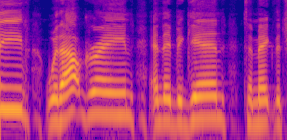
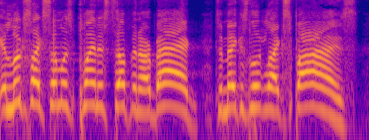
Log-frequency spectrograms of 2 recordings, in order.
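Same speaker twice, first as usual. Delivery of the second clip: higher, louder, rattled; freaking out; 6 semitones higher, 5 dB louder than usual. Acted. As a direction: brothers panicking to each other about being framed. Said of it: "suddenly they're freaking out".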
